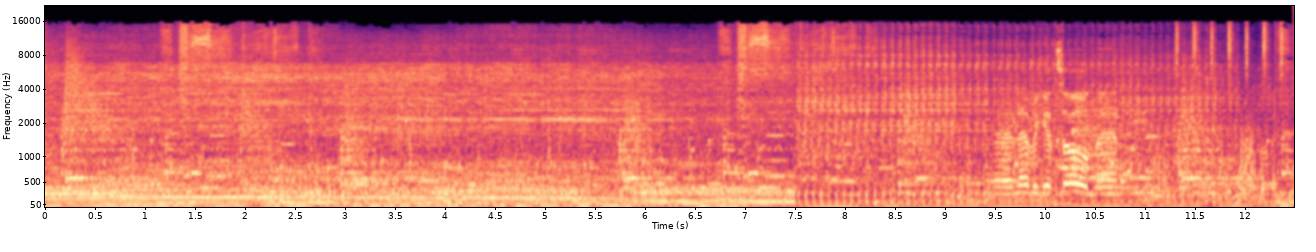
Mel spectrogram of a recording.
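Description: Music track with vocals playing over the sound of ATV engines running. The engine sound and the overall level drop a little over halfway through.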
